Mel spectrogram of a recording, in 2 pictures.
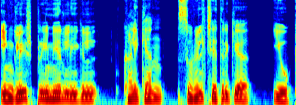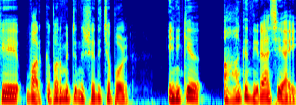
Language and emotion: Malayalam, sad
